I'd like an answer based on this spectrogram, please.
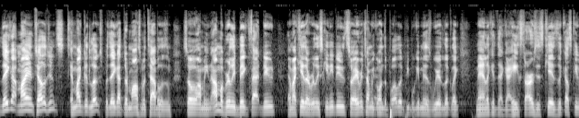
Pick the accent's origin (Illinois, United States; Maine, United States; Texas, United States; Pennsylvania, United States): Texas, United States; I was born in Texas and I wasn't born in Mexico or anything like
